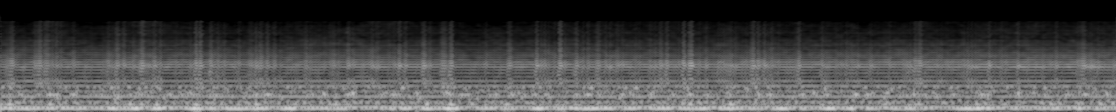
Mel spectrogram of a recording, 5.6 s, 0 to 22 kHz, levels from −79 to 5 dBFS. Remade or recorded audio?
remade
